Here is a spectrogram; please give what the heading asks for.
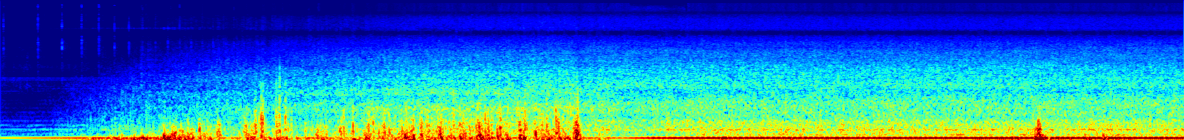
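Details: Vintage shaded-pole box fan after varnishing, on medium: comes up to speed with some rustling, then a steady even hum without buzz, grinding or clicking; the racket it used to make is gone.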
